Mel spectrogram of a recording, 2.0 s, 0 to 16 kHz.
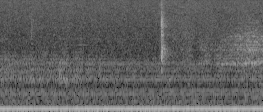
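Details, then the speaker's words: Canadian General Electric A55Z tube radio during capacitor replacements, powered through a dim bulb then at full voltage with antenna on: steady, loud, deep mains hum that shifts in character; owner suspects a tube may be the source, still untraced. "I hear the hum I hear the hum hum is changing the deeper hum is gone now oh no no no quite a powerful hum there the hum could be sourced from a tube it could be coming from a tube itself yeah it's definitely humming away here"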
